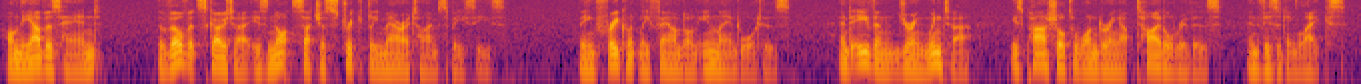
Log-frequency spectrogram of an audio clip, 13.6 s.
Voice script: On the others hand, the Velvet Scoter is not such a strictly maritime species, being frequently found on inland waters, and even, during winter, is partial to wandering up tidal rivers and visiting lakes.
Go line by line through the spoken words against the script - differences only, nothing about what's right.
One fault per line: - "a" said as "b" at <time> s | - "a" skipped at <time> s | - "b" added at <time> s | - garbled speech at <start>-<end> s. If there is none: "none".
none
